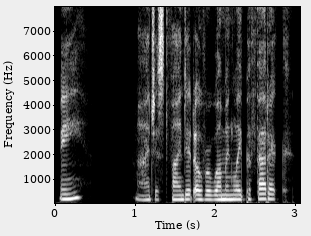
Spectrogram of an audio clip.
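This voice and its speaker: A woman's voice: lowish voice, level tone, normal speed, darkish tone, no room sound, close to an everyday voice. A woman voicing a cold, detached female assassin companion in a video game, talking in a dry, coolly contemptuous way.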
